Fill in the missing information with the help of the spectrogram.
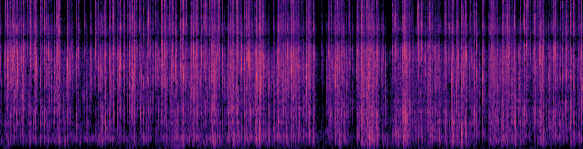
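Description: Fingers crinkle, squeeze and shake a small printed plastic-film Lego City polybag with loose bricks inside. The result is a steady, bright, dense crackle of film rustling and crunching with almost no low end, briefly dropping out around the four-second mark.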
